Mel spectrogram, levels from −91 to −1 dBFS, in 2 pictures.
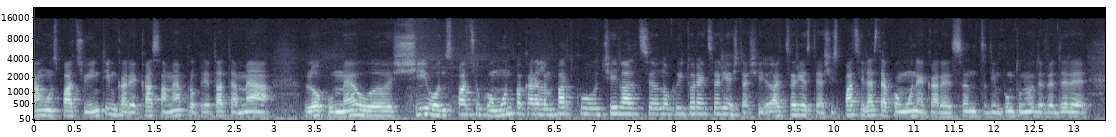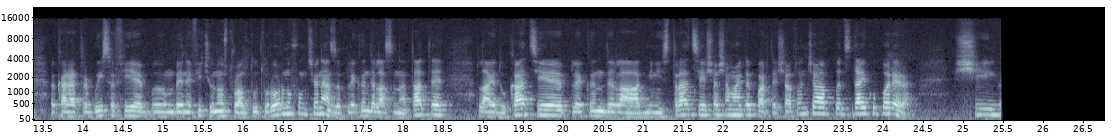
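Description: At 25.47 s the audio has a cut-off end: the final buffers were never written out, so the sound stops mid-event and drops straight to digital silence with no decay. That silence holds for the remaining 1.3 s of the clip.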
